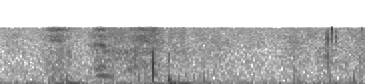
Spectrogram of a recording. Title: Baby Hiccups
